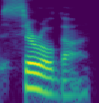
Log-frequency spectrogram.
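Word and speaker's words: Ciryl Gane: Cyril Gane. But I feel like they pronounce the Y a little bit. It's all different. Well, it's he's French.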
